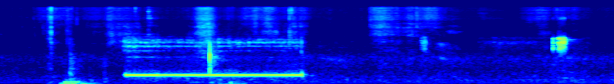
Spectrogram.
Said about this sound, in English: You guys, it's ringing.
